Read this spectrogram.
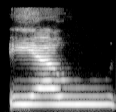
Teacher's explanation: Yeah, it's very soft letter. Your tongue is lifting up towards your palate, but it's not touching it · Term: lean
